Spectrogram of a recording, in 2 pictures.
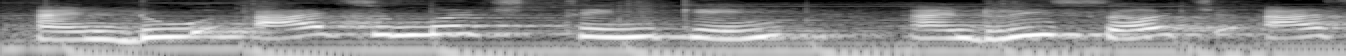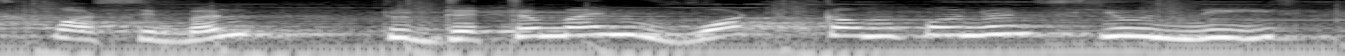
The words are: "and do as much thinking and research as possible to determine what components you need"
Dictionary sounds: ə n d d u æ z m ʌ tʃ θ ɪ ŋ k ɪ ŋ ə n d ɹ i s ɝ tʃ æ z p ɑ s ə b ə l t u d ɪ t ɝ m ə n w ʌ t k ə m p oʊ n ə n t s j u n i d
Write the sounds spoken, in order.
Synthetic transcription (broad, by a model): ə n d d u æ z m ʌ tʃ t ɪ ŋ k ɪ ŋ ə n d ɹ i s ɝ tʃ æ z p ɑ s ə b ə l t u d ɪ t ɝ m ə n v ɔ t k ə m p oʊ n ə n t s j u n i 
